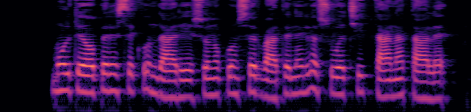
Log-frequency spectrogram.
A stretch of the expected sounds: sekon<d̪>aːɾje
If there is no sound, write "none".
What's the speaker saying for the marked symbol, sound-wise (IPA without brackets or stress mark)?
d̪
